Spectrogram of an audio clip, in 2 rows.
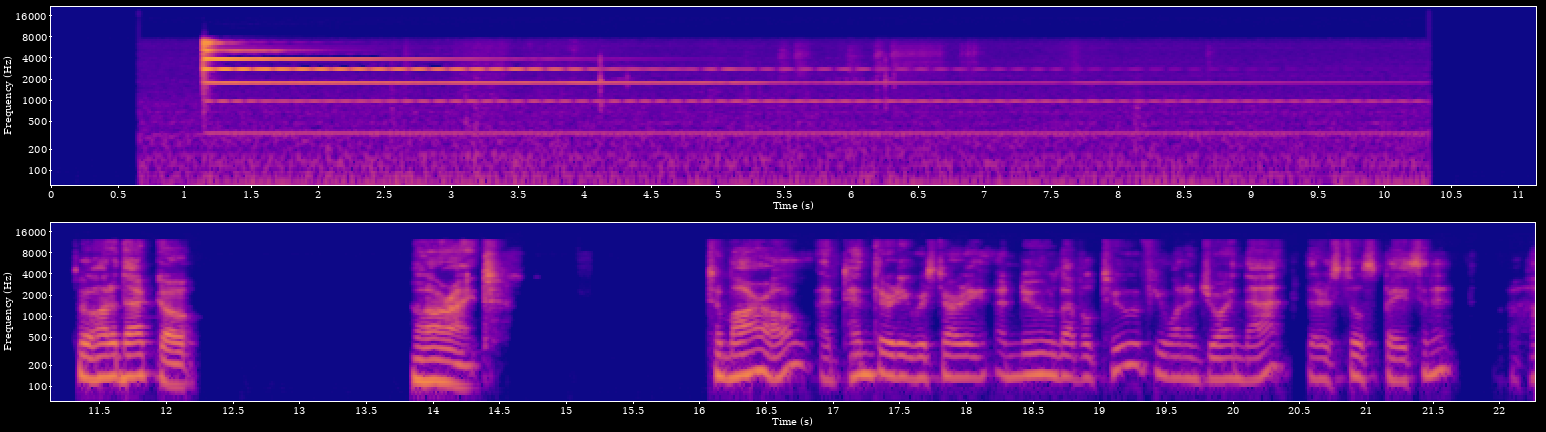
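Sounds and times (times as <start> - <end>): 
meditation bell struck and ringing: 1.1 - 10.4
speech: 11.3 - 12.3, 13.8 - 14.5, 16.1 - 22.2.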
